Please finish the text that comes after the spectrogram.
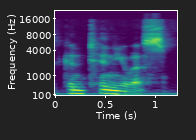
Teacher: i have my unstressed schwa come in my first syllable i have stress before the tin continuous still a clear t · i still have my yah glide and my uu vowel and then i just add in a schwa s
